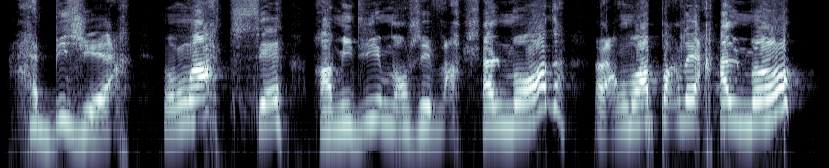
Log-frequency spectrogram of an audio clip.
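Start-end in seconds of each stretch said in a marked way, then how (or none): 1.2-5.9 put-on German accent. Joking with co-players after finishing a league: put-on German accent. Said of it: "moi, parler avec accent allemand".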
